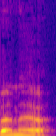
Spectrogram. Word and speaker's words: Amer: Alternatively spelt with a B, but however spelt, usually pronounced Amer.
